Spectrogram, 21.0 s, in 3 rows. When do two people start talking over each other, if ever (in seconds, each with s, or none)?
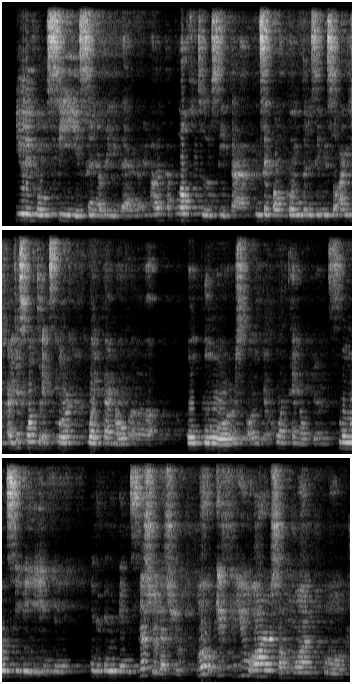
none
